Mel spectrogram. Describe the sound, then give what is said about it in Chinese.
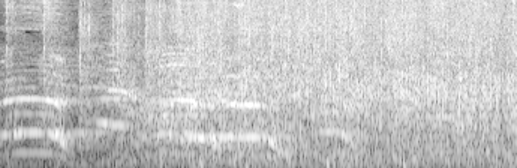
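Audience applause for performers on stage: a dense, steady wash of clapping that swells after a brief voice at the start and holds at an even level to the end. “我这掌声我给您要的呀。”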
